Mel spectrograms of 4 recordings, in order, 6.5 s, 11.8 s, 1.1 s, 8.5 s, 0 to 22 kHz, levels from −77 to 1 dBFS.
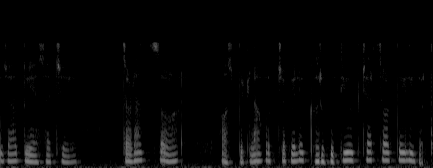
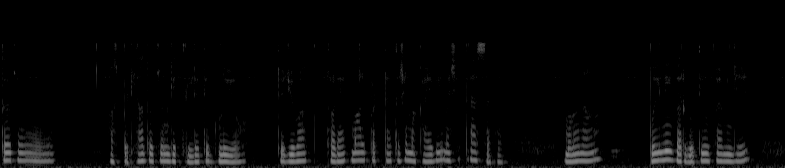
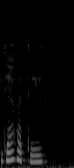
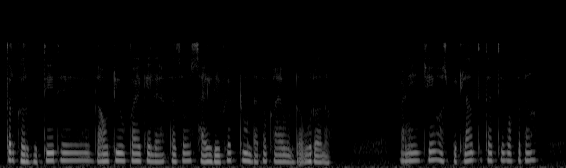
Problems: background conversations at intervals, low volume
